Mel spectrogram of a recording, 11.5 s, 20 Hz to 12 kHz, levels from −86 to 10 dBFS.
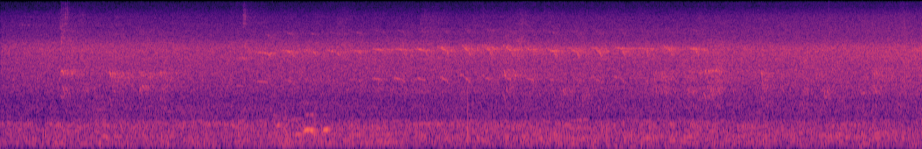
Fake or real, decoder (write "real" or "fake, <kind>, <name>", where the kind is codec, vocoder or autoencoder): real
